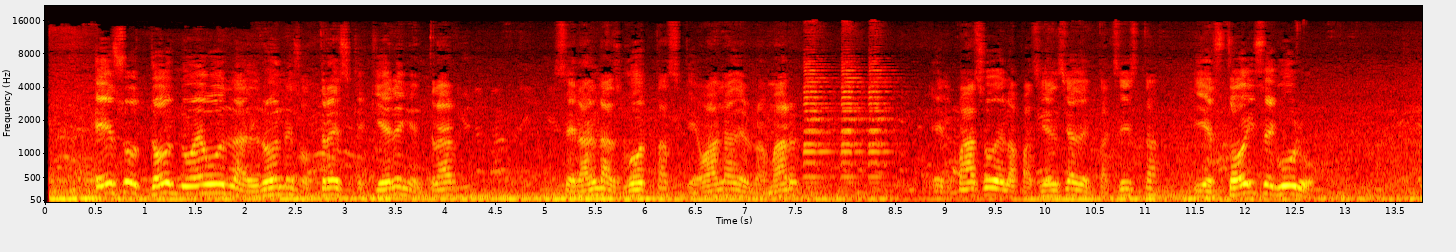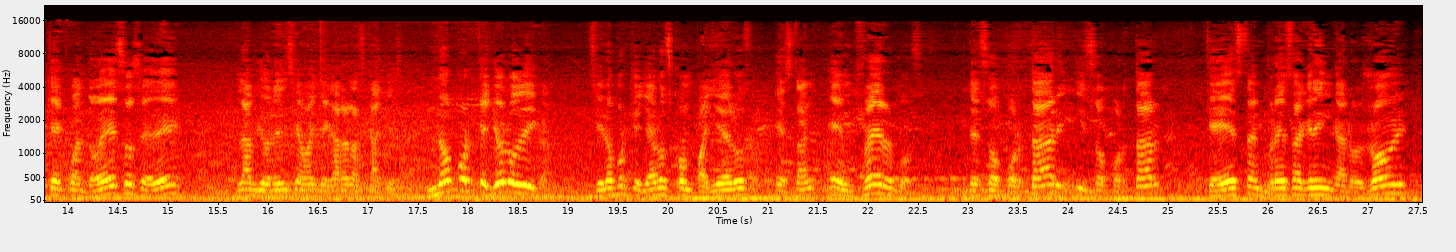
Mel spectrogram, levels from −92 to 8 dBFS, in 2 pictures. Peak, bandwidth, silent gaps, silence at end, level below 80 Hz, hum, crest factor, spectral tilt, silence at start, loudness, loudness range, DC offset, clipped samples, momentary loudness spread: -6 dBFS; 16 kHz; none; 0 s; -32 dBFS; none; 16 dB; -5.5 dB/octave; 0.05 s; -23 LUFS; 4 LU; under 0.1%; under 0.1%; 11 LU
